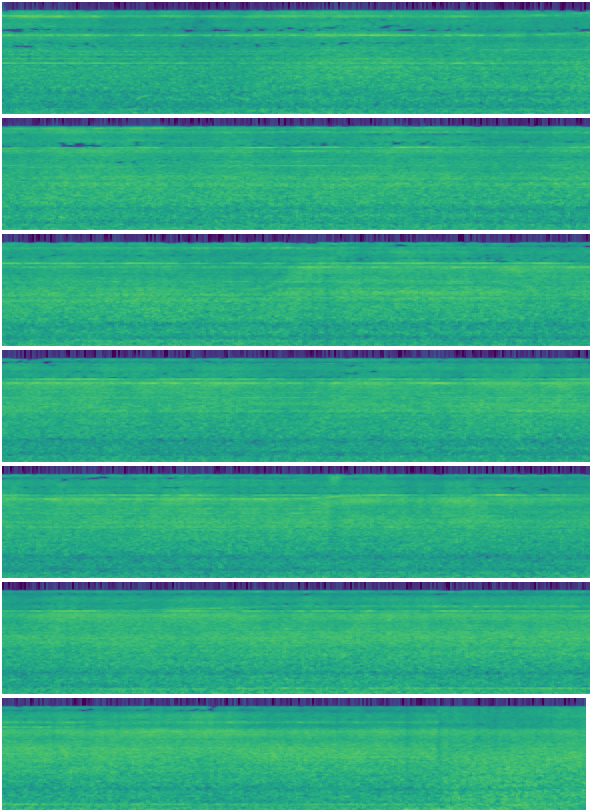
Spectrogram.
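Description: Drag racing cars' engines running loud and steady at the starting line.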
